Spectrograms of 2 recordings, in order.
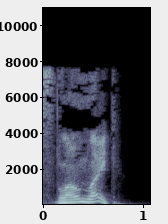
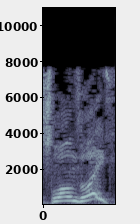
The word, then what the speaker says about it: Sloan Lake: It is Sloan Lake. – It is? – So I've been saying it wrong all this time. – I grew up in that area. I've always called it Sloan's Lake. – Sloan Lake, also known as Sloan's Lake.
